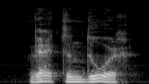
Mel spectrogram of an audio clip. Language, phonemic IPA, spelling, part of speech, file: Dutch, /ˈwɛrᵊktə(n) ˈdor/, werkten door, verb, Nl-werkten door.ogg
- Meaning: inflection of doorwerken: 1. plural past indicative 2. plural past subjunctive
